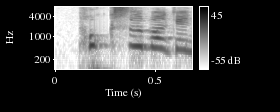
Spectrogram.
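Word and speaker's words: Volkswagen: 했듯이 독일식으로 읽는 거죠 독일어에서는이가 비읍 소리가 아니라 거의 읍에 가까운 소리가 난다고 합니다 그리고 또 이더는 원래 영어에서 는 무슨 소리가 나죠 우 소리가 나죠 우 그런데 독일 식으로는이 더블유가 비읍 소리가 난다고 해요가 비소리가 비소리 이렇게 발음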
